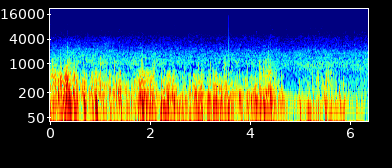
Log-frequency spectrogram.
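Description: Wind buffeting a phone's microphone in uneven gusts, loudest in the first two seconds and easing off toward the end.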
